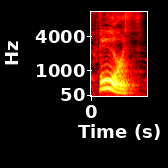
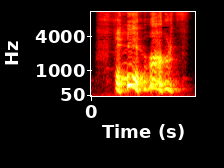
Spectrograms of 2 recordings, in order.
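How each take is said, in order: First: Said in the usual way. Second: Higher, louder, laughing disbelief; laughing, drawn-out exclamation; incredulous repeat. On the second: Real, not acted. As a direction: blurt it out through a laugh, amazed.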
